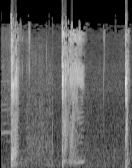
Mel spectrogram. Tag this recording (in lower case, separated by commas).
fart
